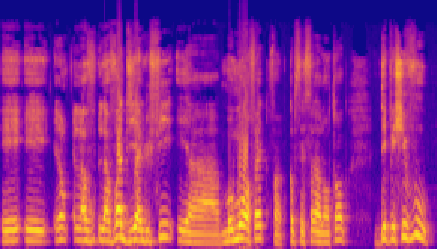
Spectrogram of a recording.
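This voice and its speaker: A man's voice: on the high side, moderate pace, warm tone. A man recapping anime scenes live, retelling the action with lots of fillers and restarts. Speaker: anime reaction host.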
